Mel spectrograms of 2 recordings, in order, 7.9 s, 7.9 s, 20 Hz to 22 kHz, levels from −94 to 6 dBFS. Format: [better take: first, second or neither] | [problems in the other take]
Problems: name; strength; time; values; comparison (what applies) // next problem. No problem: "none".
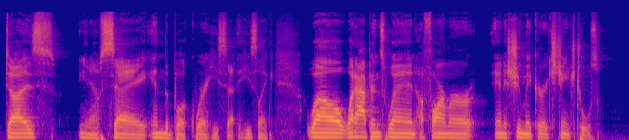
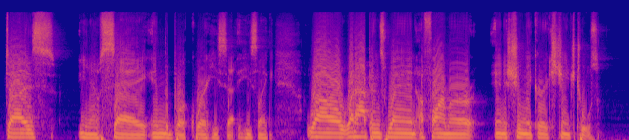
first | distortion; heavy; 23% of the sound clipped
